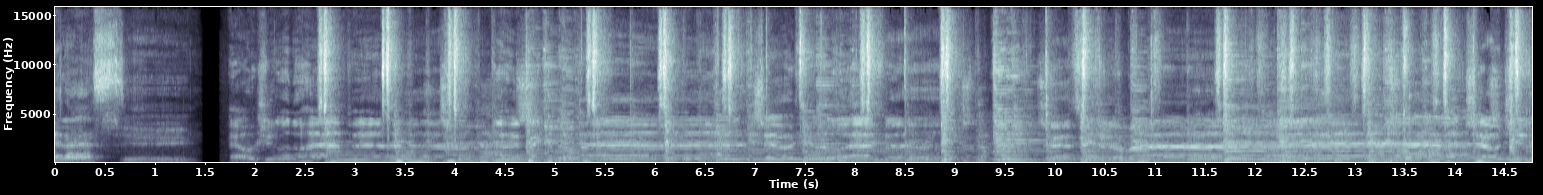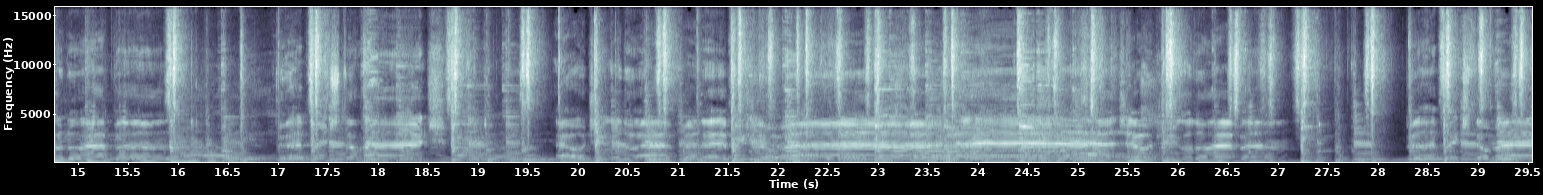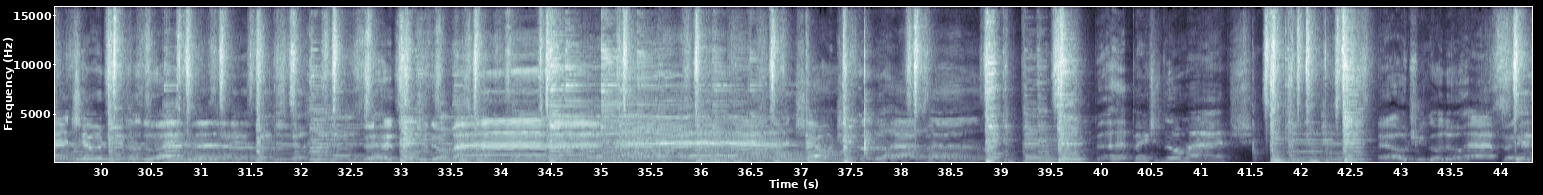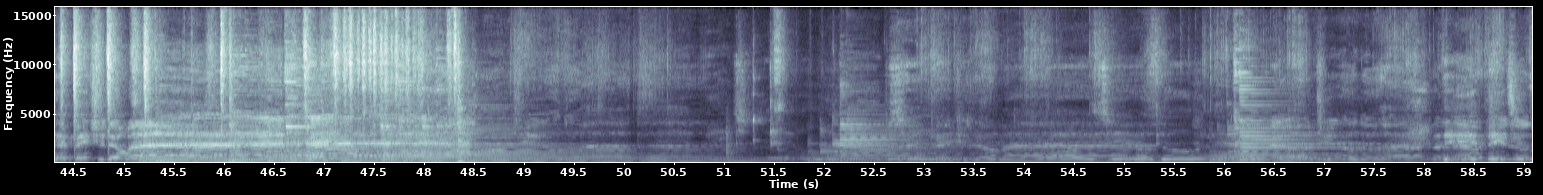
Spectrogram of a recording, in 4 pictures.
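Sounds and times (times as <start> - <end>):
person singing: 0.0 - 27.3, 28.3 - 59.0
acoustic guitar strummed: 2.5 - 40.1, 41.5 - 43.0, 44.0 - 59.0.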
